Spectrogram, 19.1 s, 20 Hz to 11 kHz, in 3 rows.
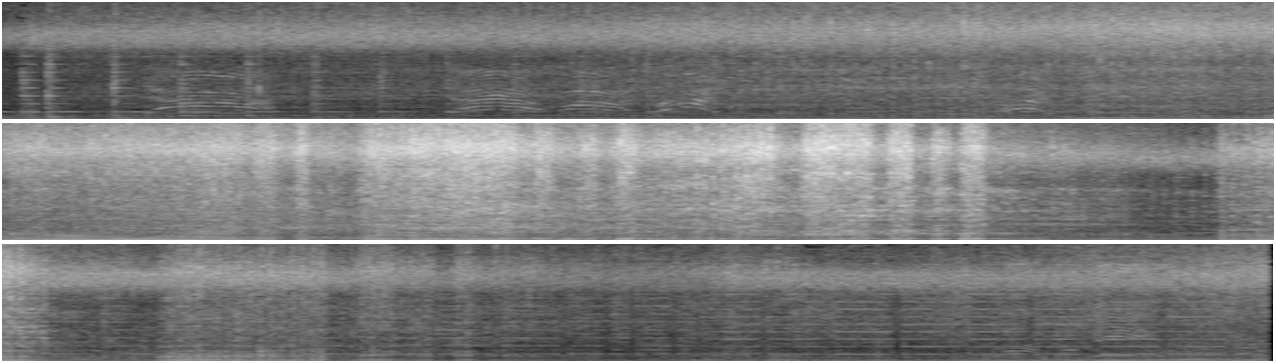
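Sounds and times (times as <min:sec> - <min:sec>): loud rushing noise: 0:00.0 - 0:19.0
vehicle engine revving: 0:00.0 - 0:19.0.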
